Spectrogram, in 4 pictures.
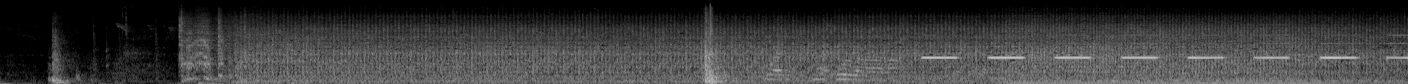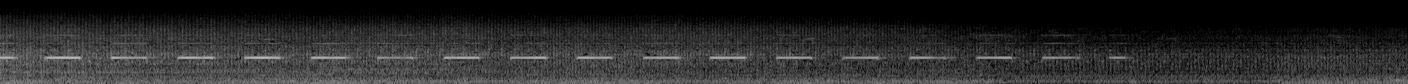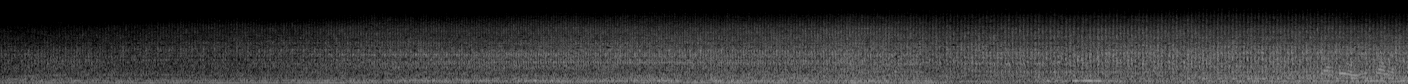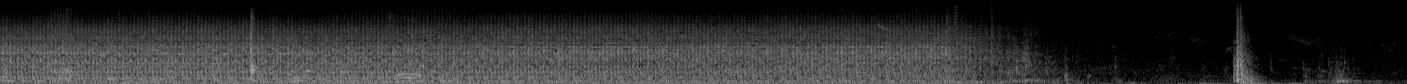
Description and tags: truck throaty backup slow with beeps and door open close slam real but with voices Saravena, Colombia 2016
